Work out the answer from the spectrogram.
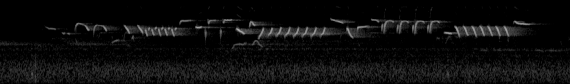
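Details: Eurasian (winter) wren (Troglodytes troglodytes) singing in Estonia: a loud, very high, fast outpouring of tinkling notes and buzzy trills lasting about five seconds, over faint background hiss.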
